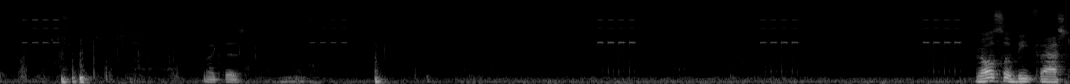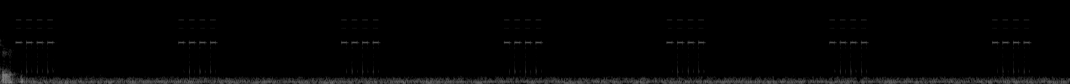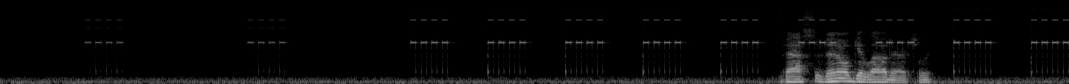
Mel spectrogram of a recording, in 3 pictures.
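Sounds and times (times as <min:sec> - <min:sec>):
alarm clock buzzer beeping: 0:09.2 - 0:09.7, 0:12.5 - 0:12.9, 0:19.0 - 0:19.4, 0:23.9 - 0:24.3, 0:25.5 - 0:32.0.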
